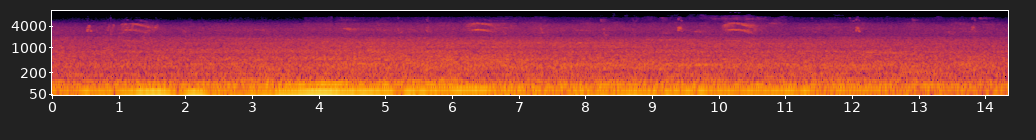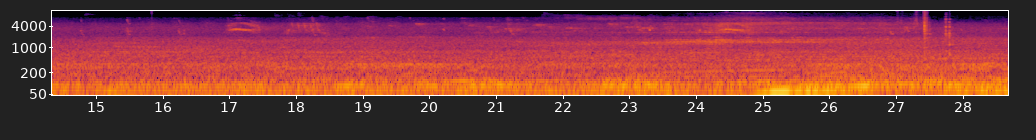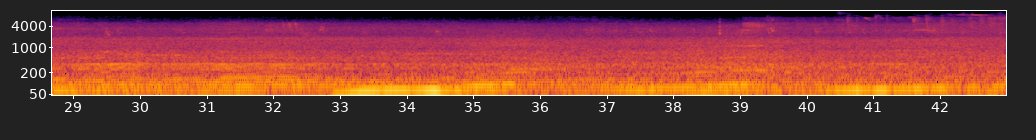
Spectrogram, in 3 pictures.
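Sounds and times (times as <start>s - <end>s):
distant city traffic rumble: 0.0s - 43.0s
bird chirps: 17.0s - 27.5s.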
